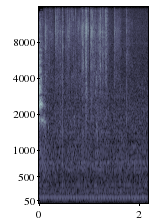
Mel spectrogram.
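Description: A steady low hum of room background, with a few faint light rustles of handling.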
